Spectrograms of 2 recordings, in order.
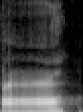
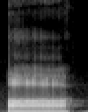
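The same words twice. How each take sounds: First: The pitch rises from middle to high. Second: The pitch stays low and level. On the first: "rising tone" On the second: "Third one is low flat"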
